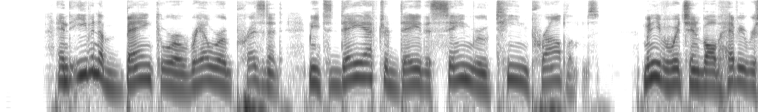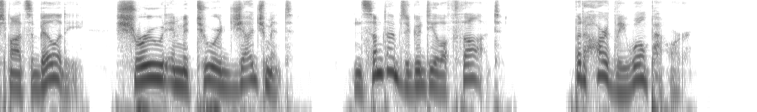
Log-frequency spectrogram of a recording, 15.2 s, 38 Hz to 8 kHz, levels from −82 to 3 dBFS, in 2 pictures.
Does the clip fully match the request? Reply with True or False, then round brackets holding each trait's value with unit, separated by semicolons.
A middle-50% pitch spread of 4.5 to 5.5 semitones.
True (5.1 semitones)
